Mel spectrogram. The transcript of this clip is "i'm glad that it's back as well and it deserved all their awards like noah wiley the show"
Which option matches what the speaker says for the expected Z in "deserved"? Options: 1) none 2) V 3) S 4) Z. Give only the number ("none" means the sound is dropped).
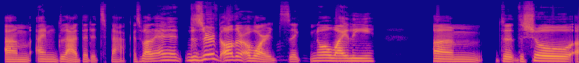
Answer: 4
